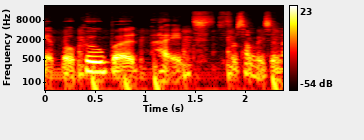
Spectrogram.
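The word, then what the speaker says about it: 僕: um they use Boku pronounced Boku with the emphasis on the bow I I should be pronouncing it Boku but I for some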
